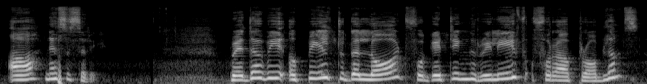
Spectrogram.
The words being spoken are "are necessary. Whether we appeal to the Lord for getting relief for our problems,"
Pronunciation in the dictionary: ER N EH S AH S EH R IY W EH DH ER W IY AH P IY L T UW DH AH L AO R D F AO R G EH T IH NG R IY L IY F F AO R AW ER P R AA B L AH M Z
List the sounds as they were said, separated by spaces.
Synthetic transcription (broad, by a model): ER N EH S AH S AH R IY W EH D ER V IY AH P IY L T UW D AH L AO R D F AO R G EH T IH NG R IY L IY F F AO R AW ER P R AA B L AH M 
